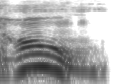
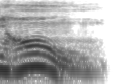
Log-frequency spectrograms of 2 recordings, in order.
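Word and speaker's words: Homme: I told y'all about a black brother who has a designer shoe line, Android Home.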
